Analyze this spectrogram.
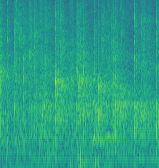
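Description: A crowd applauds with a steady, dense wash of many overlapping claps, fairly soft and even throughout, with a faint murmur of voices mixed in.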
